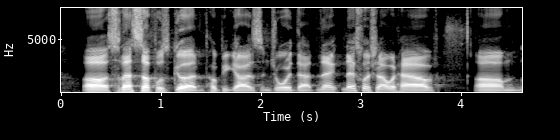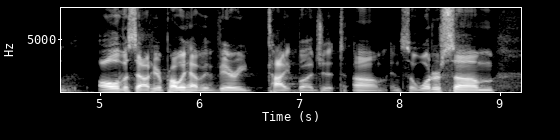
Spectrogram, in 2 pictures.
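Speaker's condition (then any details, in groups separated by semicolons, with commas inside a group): No condition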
